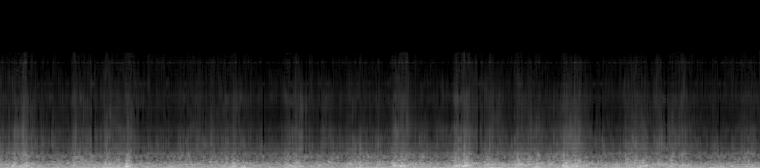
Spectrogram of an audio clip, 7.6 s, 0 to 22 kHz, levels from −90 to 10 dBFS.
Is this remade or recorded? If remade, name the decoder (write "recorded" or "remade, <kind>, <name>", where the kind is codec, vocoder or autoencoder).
remade, vocoder, BigVGAN v2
